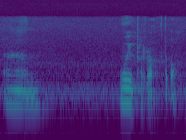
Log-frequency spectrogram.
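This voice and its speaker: Female podcast host, unhurried and mellow, faint room noise behind. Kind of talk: casual podcast conversation.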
